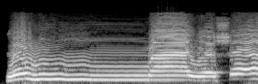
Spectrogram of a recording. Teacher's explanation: लहुम लहुम मा यशाऊन। ठीक है, मीम साकिन के बाद मीम आया तो मीम का मीम में इदगाम होगा और गुन्ना के साथ पढ़ेंगे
